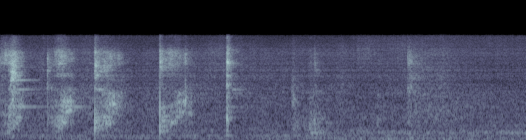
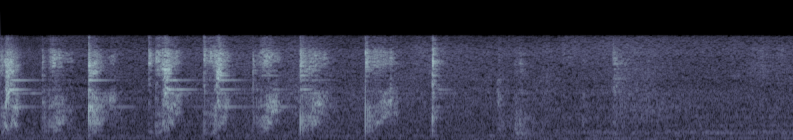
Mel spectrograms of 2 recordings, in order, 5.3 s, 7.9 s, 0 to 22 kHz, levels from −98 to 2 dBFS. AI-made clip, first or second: first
